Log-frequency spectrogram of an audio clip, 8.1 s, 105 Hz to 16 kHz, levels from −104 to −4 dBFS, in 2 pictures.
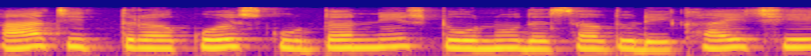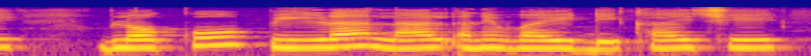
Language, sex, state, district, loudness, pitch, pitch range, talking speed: Gujarati, female, Gujarat, Valsad, -16 LUFS, 230 Hz, 220-245 Hz, 125 wpm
